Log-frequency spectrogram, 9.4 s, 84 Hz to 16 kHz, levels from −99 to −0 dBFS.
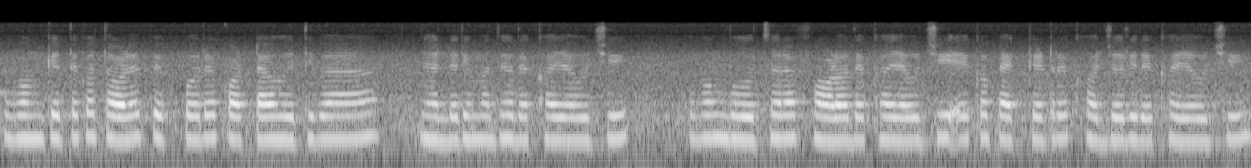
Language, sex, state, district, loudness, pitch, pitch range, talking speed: Odia, female, Odisha, Malkangiri, -17 LUFS, 215 Hz, 205-220 Hz, 135 wpm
